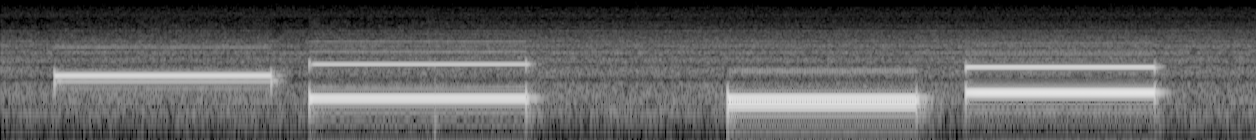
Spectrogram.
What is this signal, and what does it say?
Aircraft SELCAL, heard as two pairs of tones. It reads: KM-DS BD-FR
